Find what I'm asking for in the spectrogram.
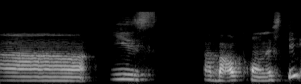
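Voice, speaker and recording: A woman speaks with a Bulgarian accent and ordinary pitch variation. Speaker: twelve-step program member. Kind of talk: testimony. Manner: halting.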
